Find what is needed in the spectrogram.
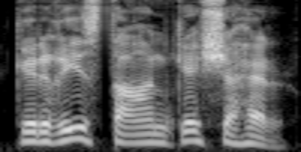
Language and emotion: Urdu, neutral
